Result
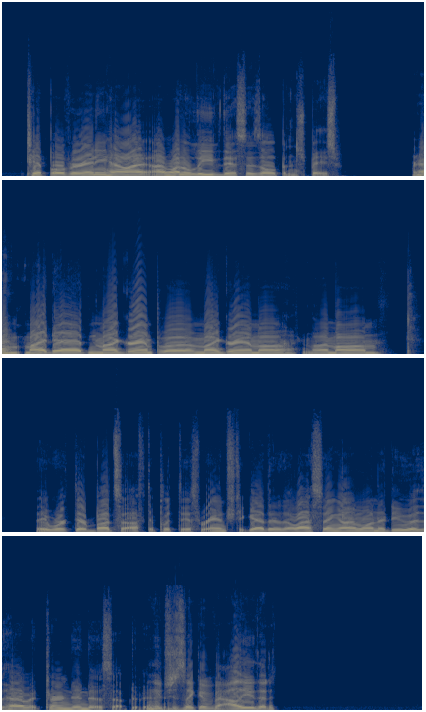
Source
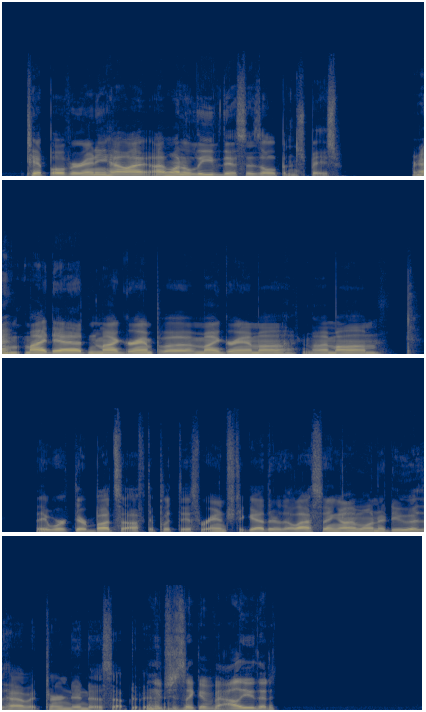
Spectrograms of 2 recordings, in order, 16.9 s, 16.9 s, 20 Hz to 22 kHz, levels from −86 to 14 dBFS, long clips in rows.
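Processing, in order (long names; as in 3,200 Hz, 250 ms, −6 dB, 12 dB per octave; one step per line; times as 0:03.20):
0:12.71–0:13.58: comb filter 5.2 ms, depth 68%
soft clipping −21.5 dBFS, distortion −9 dB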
